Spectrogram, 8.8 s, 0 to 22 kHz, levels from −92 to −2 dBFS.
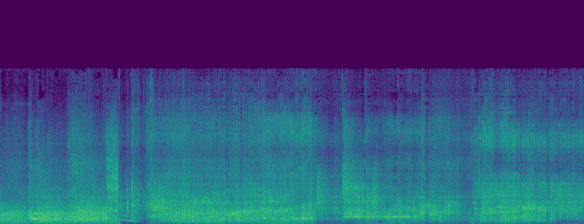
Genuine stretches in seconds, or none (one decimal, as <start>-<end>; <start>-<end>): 0.0-2.2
